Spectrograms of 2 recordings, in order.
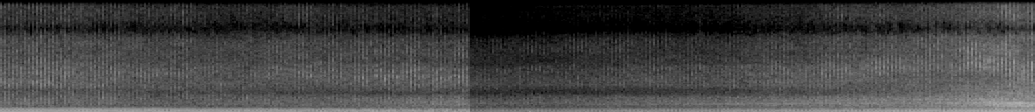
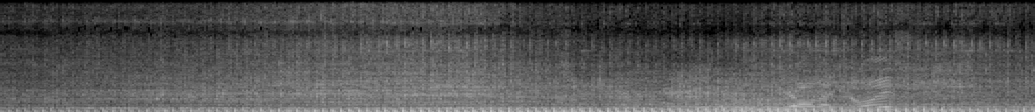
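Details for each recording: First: Mini bike small single-cylinder engine after fitting a torque converter (CVT) kit: smooth steady running, revs climbing evenly without the former clutch and jackshaft chain rattle; quieter and faster. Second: Mini bike with stock chain clutch and jackshaft, before fitting a torque converter (CVT) kit: at idle and while revving, a loose metallic chatter swells with revs. The clutch and jackshaft chain are rattling noisily.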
